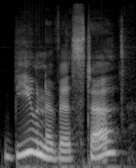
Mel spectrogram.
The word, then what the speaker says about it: Buena Vista: Where we, I'm sorry, they pronounce it Buena Vista. You don't have to do that, I don't think. I'm not. It's Buena Vista.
